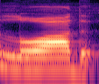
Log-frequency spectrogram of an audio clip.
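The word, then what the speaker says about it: ضاد: സ്വാദ് സ്വാദ് സ്വാദ് അടുത്തത് ളാദ് സ്വാദ് എന്ന് പറയുന്നതിന്റെ മുകളിൽ ഒരു ഡോട്ടും കൂടെ കൊടുക്കുമ്പോൾ ളാദ് എന്ന അക്ഷരം ളാ എന്ന ശബ്ദം വരും അടുത്തത് ത്വാ നമ്മുടെ ബി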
